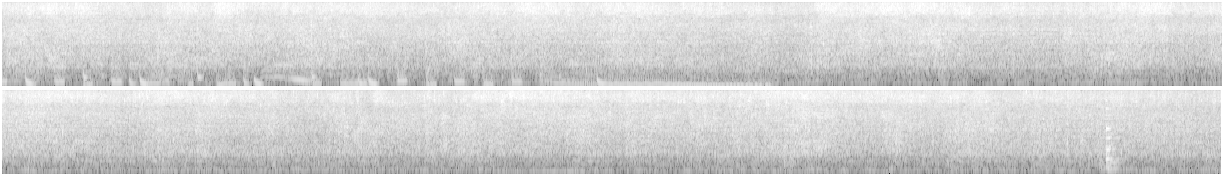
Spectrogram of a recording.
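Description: Chicken shorba masala with red chili powder sizzles and crackles in a hot pan, a continuous frying hiss, with some stirring at the start and a sharp clink near the end.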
